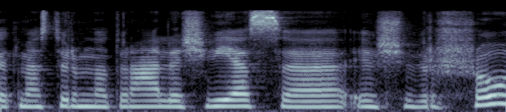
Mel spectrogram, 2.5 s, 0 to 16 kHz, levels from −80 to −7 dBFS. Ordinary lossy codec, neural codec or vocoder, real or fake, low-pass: AAC, 96 kbps; none; real; 10.8 kHz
